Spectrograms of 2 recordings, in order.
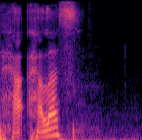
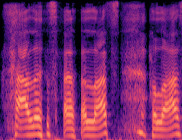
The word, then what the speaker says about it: Hallas: Hallas? Did I say it right? Yeah, that works. Hallas.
